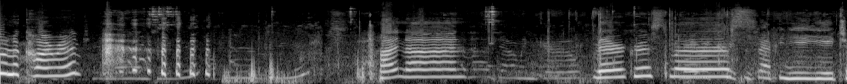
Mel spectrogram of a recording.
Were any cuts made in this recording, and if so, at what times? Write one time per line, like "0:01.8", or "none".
0:03.4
